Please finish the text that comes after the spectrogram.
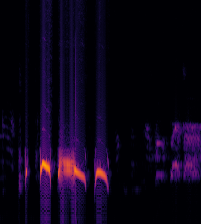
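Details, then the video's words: Spotted dove kept as a decoy gives two quick opening notes, a level coo, a long pulsing coo sliding down and an arched final coo, then faint higher scratchy calls from another bird. "Chim Cu Mồi/ cu gay kich boi nhanh noi gù"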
